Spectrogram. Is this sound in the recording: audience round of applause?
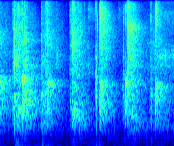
yes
